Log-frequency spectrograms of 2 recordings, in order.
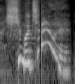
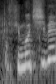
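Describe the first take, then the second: First: High, exaggerated squeal of enthusiasm; hyped-up motivation. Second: Said in the usual way. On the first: Student psyching herself up to revise, hammed-up excitement. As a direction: cheer yourself on in a high voice.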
